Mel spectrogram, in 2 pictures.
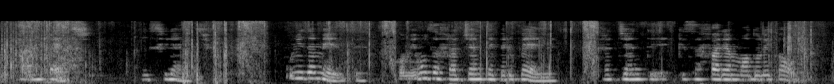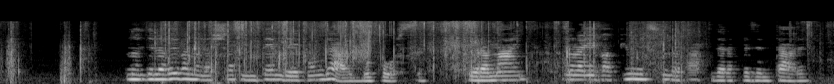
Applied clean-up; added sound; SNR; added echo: none; Crumpling, crinkling / Tearing; 7 dB; reverberation time 0.2 s.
